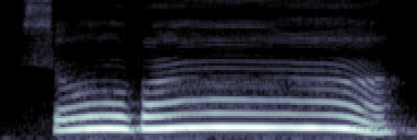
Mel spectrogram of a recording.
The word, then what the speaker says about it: сова: а тепер покличемо сову сова де ми наголошуємо який склад Перший чи другий со або ва вірно ми наголошуємо другий склад Ось так і позначаємо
